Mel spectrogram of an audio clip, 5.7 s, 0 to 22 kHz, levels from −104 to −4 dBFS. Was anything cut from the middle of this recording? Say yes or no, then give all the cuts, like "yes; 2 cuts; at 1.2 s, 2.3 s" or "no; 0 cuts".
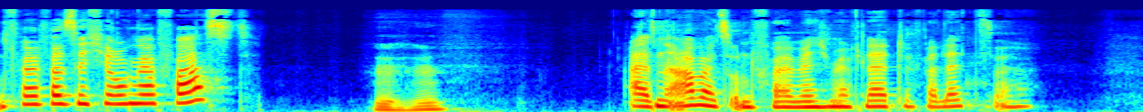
yes; 2 cuts; at 3.3 s, 4.3 s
